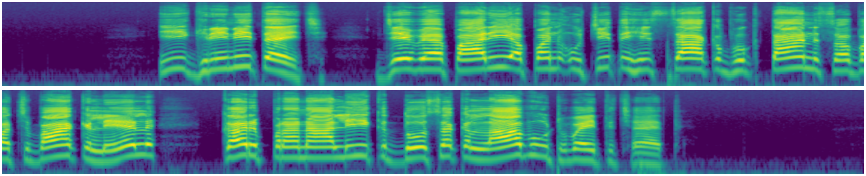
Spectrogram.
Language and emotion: Maithili, disgusted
